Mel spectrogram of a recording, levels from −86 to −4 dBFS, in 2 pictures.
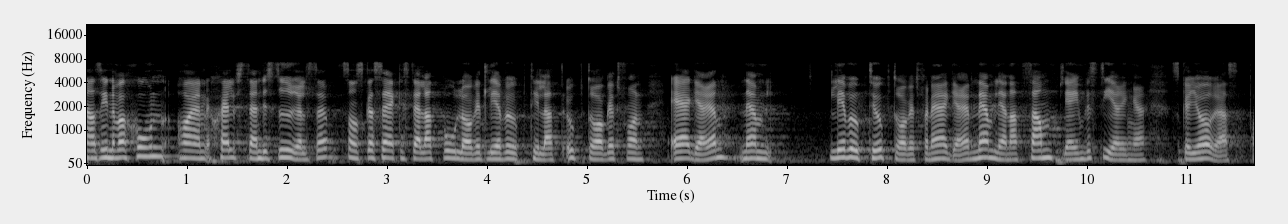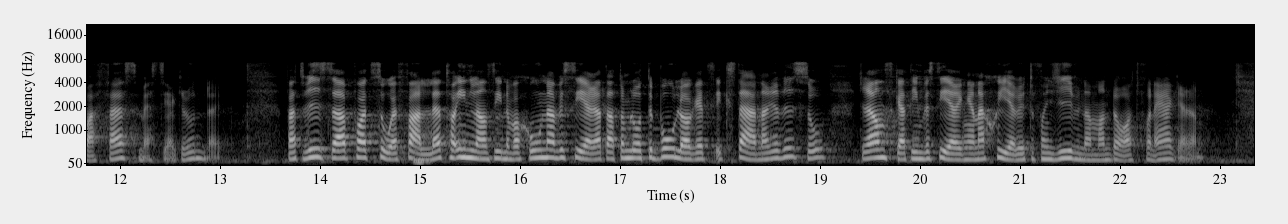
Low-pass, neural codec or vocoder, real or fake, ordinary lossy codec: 7.2 kHz; autoencoder, 48 kHz, 128 numbers a frame, DAC-VAE, trained on Japanese speech; fake; none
